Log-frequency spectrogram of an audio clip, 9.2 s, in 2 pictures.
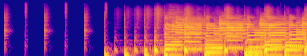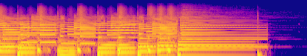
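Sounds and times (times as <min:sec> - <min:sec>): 
country music: 0:02.5 - 0:08.7.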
